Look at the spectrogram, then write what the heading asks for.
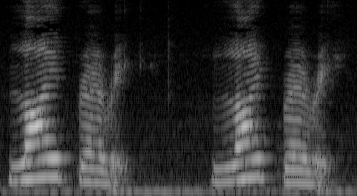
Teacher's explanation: trọng âm rơi vào âm Tiết đầu tiên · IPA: /ˈlaɪbreri/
